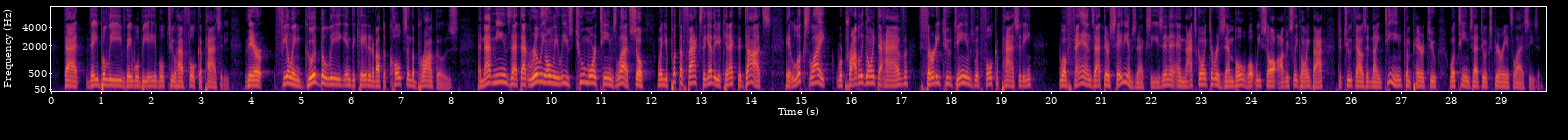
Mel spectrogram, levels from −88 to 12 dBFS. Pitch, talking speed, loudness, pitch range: 140 Hz, 175 wpm, -26 LUFS, 125-165 Hz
